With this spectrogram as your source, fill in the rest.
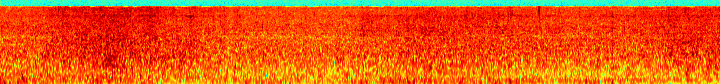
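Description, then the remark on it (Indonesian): Waves crash and churn against rocks below a cliff in a steady, dense roar of surf, with gusty wind washing over it throughout. No voices. “Dari bawah tebing, terdengar suara ombak pecah dan berdebur di permukaan batu.”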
